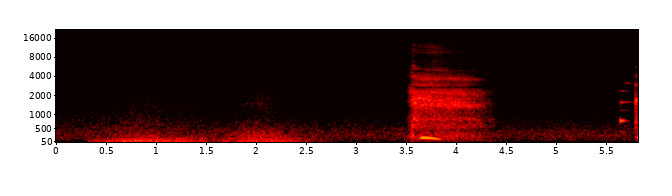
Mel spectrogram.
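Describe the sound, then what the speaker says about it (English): A Genshin Impact character gives a sudden sharp gasp, a brief breathy burst that stands out after quieter low murmuring in the game scene. "I heard Yehuda gasp,"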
